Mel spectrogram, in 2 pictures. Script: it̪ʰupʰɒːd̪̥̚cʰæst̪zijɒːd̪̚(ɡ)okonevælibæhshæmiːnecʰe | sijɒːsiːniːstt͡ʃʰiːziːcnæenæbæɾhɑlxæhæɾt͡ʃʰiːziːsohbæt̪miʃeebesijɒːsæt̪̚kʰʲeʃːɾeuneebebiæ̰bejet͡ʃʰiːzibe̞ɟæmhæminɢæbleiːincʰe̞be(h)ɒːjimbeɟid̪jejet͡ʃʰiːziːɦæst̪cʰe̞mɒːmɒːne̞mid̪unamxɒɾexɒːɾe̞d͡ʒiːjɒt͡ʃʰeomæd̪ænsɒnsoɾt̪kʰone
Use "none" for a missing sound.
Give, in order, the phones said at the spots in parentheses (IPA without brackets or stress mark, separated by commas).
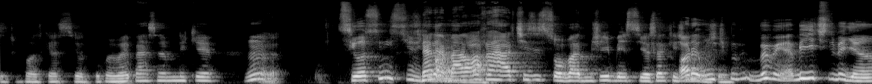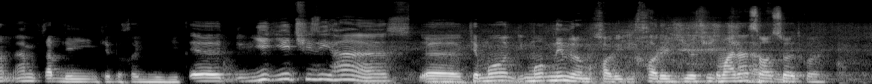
b, x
